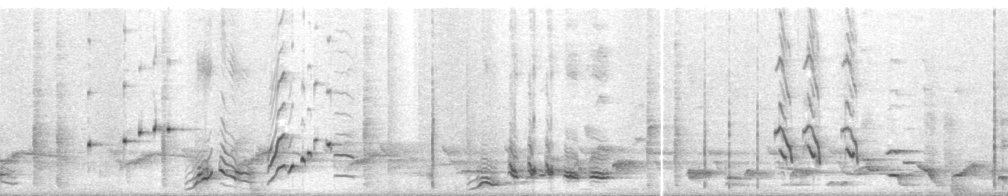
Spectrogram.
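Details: Fighting song of a white-rumped shama, used for training and stimulating other birds: rapid, varied bursts of whistles, chirps and harsh squawky notes, several phrases a second, with sharp clicks between them.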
